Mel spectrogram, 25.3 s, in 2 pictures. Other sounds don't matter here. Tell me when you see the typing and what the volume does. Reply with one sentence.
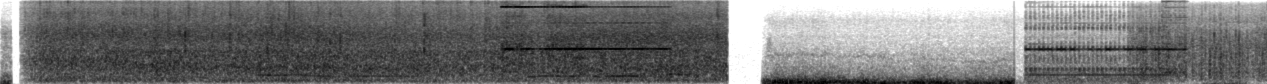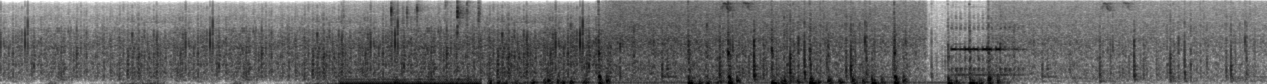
You can hear the typing from 16.0 to 22.8 s, at a steady volume.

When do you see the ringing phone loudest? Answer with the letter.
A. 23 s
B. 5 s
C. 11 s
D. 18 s
B.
